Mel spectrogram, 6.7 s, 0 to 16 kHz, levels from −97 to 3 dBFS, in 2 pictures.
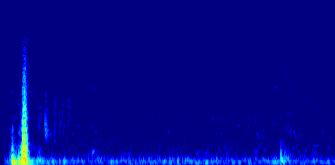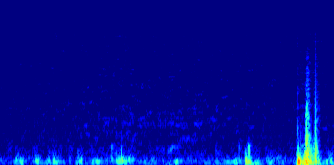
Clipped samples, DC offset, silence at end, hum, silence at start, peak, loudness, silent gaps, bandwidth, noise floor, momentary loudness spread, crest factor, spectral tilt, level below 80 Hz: under 0.1%; under 0.1%; 0.15 s; none; 0.1 s; -14 dBFS; -35 LUFS; none; 3.5 kHz; -75 dBFS; 26 LU; 28 dB; -11 dB/octave; -44 dBFS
